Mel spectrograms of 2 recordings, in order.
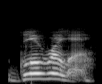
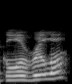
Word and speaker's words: GloRilla: Glorilla. And I said in a video it sounds like Gorilla.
